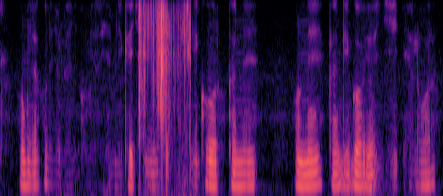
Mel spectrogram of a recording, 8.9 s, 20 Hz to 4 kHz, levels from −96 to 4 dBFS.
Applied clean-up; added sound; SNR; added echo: neural separator model SepFormer WHAM!.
